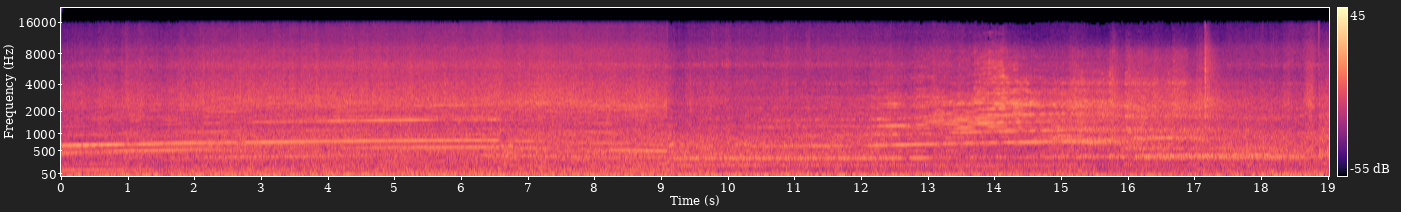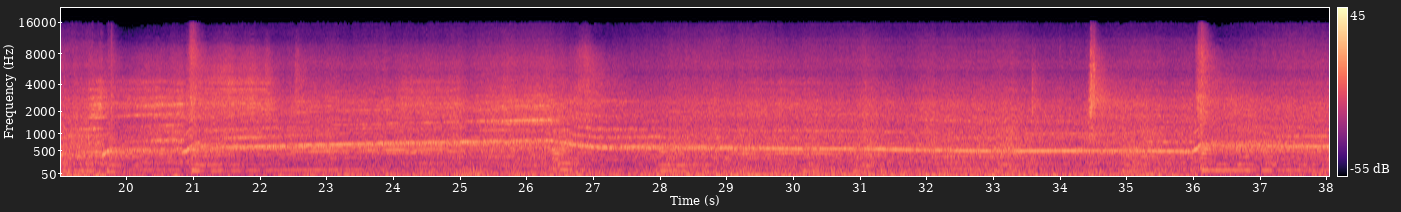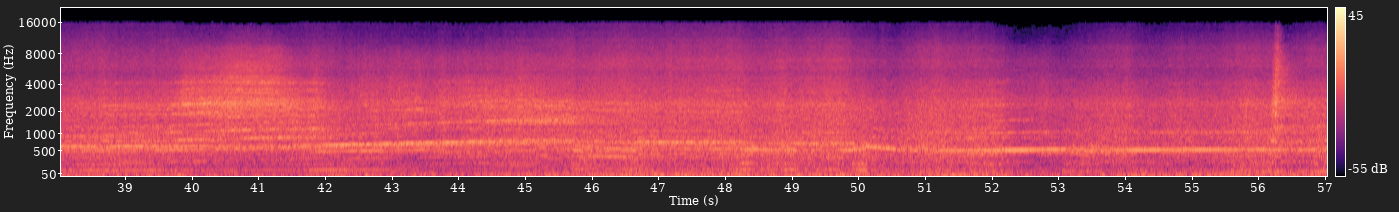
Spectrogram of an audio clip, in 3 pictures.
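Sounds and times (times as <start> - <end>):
car engine echoing in tunnel: 0.0 - 57.0.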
